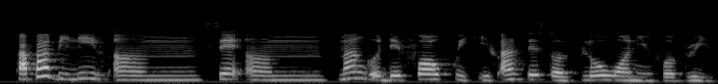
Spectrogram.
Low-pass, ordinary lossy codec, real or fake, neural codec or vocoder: 7.2 kHz; none; real; none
